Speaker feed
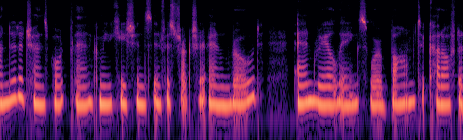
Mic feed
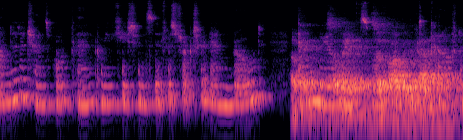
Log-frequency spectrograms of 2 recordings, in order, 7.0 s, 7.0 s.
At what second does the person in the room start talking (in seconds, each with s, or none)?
4.4 s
